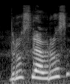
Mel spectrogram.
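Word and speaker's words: Bruce LaBruce: Bruce La Bruce se escribe Bruce, como Bruce Willis, y la Bruce es como suena.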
